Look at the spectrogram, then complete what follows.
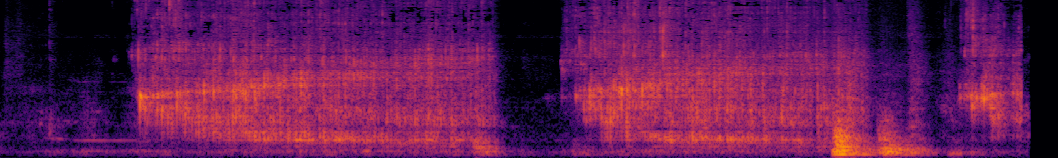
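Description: Moroccan green tea poured in a stream from a teapot into glass tea glasses, frothing as it fills them: two long pours with a short break between, a dull low knock a little after eight seconds, then a brief third pour near the end.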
